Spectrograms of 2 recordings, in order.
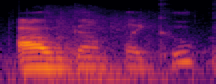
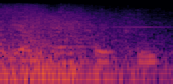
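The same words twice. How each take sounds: First: Loud call. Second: Said in the usual way. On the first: Real, not acted. Loud question then answered.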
